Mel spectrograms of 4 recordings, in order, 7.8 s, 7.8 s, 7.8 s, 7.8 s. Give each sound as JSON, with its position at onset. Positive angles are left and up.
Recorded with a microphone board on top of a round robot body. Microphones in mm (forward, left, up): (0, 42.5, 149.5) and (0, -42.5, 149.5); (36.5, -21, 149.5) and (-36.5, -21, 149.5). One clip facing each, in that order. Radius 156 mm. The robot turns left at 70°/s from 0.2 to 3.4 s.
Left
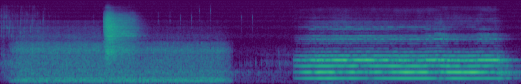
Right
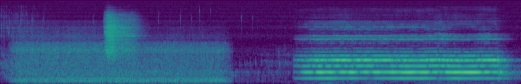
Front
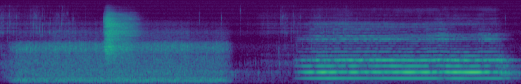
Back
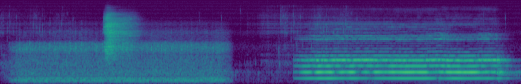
{"t": 1.5, "sound": "breaking glass", "azimuth_deg": 105, "distance_m": 3.5}
{"t": 4.4, "sound": "singing", "azimuth_deg": 170, "distance_m": 7.0}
